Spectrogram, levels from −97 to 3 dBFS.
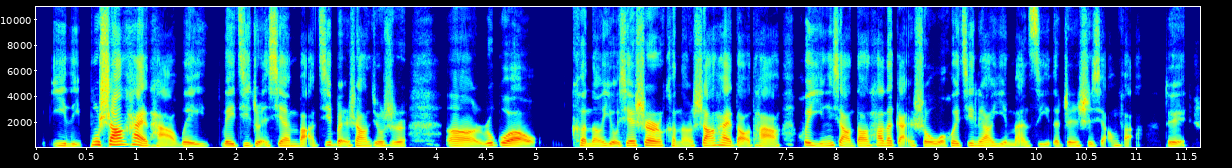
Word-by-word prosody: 以 165 -3 -7
不 245 - +1
伤 245 +1 +9
害 250 -8 +6
他 - - -1
为 145 +2 -3
为 155 0 0
基 175 +2 -6
准 165 - -3
线 155 -3 -1
吧。 - - -1
基 210 +4 -5
本 - - -2
上 160 -3 0
就 155 - -3
是， 155 -1 -4 0.4
呃， 155 -5 +2
如 175 +11 -1
果 185 -6 +5 0.3
可 - - -1
能 145 0 -4
有 160 - -1
些 175 +5 +1
事 185 - +1
儿 170 -4 +6
可 160 - -8
能 - - -7
伤 180 +2 +2
害 195 -4 +3
到 - - 0
他， - - -1 0.2
会 200 - -1
影 165 +1 -7
响 150 - 0
到 160 +1 0
他 185 +1 -1
的 185 - +1
感 175 - -2
受， 160 -3 -2
我 150 - -2
会 170 - -3
尽 175 +1 -6
量 150 -2 -2
隐 145 -5 -8
瞒 110 - -6
自 165 - -2
己 140 - -10
的 130 - -6
真 145 +1 -5
实 140 -3 -3
想 175 +3 -8
法。 - - -8 0.3
对。 - - -3
160 Hz, 275 characters per minute, -24 LUFS, 150-185 Hz, 0.4 s, 伤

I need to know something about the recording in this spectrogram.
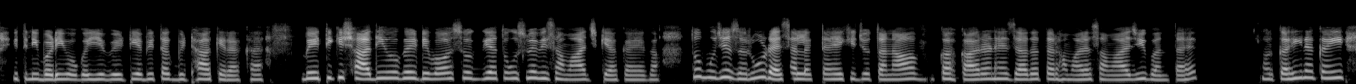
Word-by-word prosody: इतनी 245 -1 0
बड़ी 230 +1 +3
हो 235 -2 -3
गई 225 +1 -1
है 235 - +1
बेटी 230 +2 -1
अभी 245 +1 -3
तक 250 -1 +1
बिठा 240 +2 0
के 230 - 0
रखा 215 +2 -9
है, 225 - -6 0.4
बेटी 280 +1 +5
की 315 - +4
शादी 260 +1 +7
हो 290 0 -1
गई, 290 0 +2
डिवोर्स 260 +2 -1
हो 280 - -2
गया, 280 0 +4
तो 275 -1 -6
उसमें 295 +3 0
भी 275 -1 +1
समाज 230 -3 -2
क्या 220 -3 -1
कहेगा। 215 0 -7 0.3
तो 360 +1 -2
मुझे 315 +1 +3
ज़रूर 285 +5 -1
ऐसा 240 +2 +4
लगता 240 0 -1
है 245 0 +1
कि 255 0 -4
जो 250 +2 -4
तनाव 235 +2 0 0.2
का 255 -1 +1
कारण 235 +3 0
है 260 0 -1
ज़्यादातर 240 +1 -1
हमारा 230 -1 -4
समाज 220 +1 -2
ही 265 +1 +2
बनता 210 0 -7
है, 250 +7 -4 0.7
और 245 - -7
कहीं 260 +4 +2
न 310 - +3
कहीं 300 +1 +5
245 Hz, 210 wpm, -24 LUFS, 230-270 Hz, 0.7 s, शादी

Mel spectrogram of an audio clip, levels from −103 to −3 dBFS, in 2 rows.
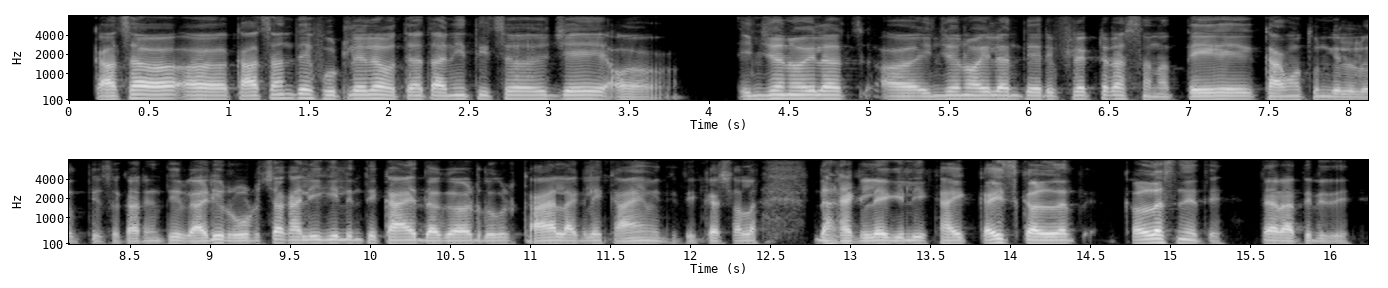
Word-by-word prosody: काचा 115 +5 +2 0.5
अ, - - 0
काचा 125 +3 +1
आणि 145 0 -5
ते 150 -1 +2
फुटलेल्या 135 +2 +1
होत्यात 125 -1 -1
आणि 125 +1 +1
तिचं 130 +1 -2
जे 130 +1 0
अ, - - -4 0.8
इंजन 135 +3 0
ऑईलच 135 -2 +1
अ, 115 - -7 0.2
इंजन 125 +3 -2
ऑईल 125 0 +1
आणि 125 -1 +1
ते 120 -1 +1
रिफ्लेक्टर 125 +2 -4
असतं 125 -4 -4
ना 100 - -7
ते 115 +1 +1
कामातून 110 0 -2
गेलेलं 100 -2 -3
होतं 90 -1 -9
तिचं. 90 -1 -10
कारण 100 +2 -3
ती 115 - -1
गाडी 100 +5 +3
रोडच्या 105 +3 0
खाली 115 +1 +1
गेली 120 0 -1
आणि 120 - -6
ती 125 - -2
काय 115 0 +4
दगडदुगड 105 0 +1
काय 105 +2 +3
लागले 105 0 0
काय 95 +1 -1
माहिती 100 -3 -8
ते, - - -9
कशाला - - -2 0.4
धडकल्या 100 +1 +2
गेली? 110 +1 -2
काय, 110 0 +2
काहीच 125 -7 +3
कळलं, 115 0 +6 0.4
कळलंच 125 +3 +6
नाही 120 -3 0
ते, 90 - -9 0.3
त्या 110 - +3
रात्री 100 -1 0
ते. 90 - -7
115 Hz, 195 wpm, -24 LUFS, 105-125 Hz, 0.8 s, कळलं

